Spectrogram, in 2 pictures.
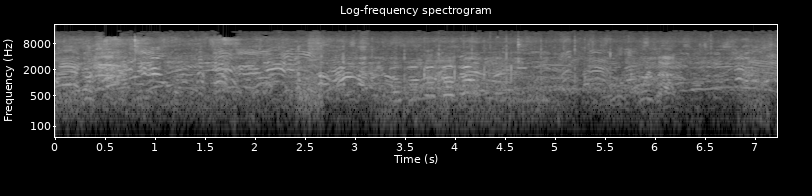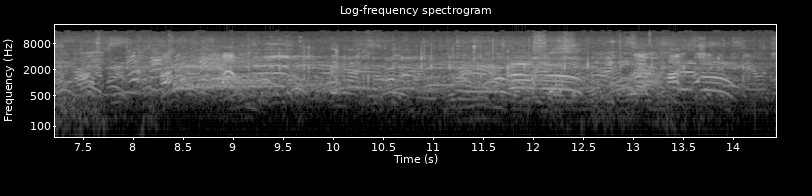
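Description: A crowd of children and adults shouts and cheers outdoors.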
